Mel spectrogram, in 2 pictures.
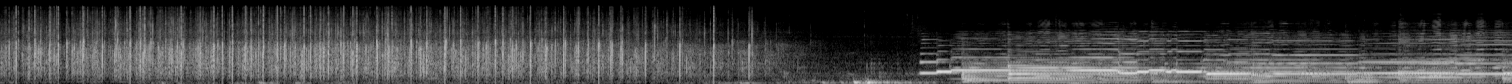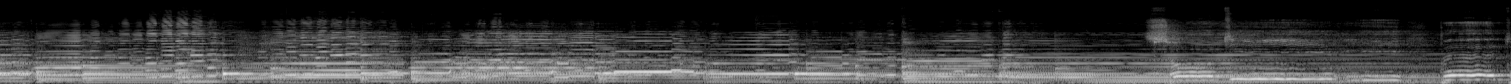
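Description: Audience applause for about eight seconds, then a small folk ensemble begins a song's instrumental introduction, with accordion and reedy melodic lines over a held bass.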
